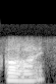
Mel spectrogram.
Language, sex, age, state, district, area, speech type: Manipuri, male, 30-45, Manipur, Thoubal, rural, conversation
